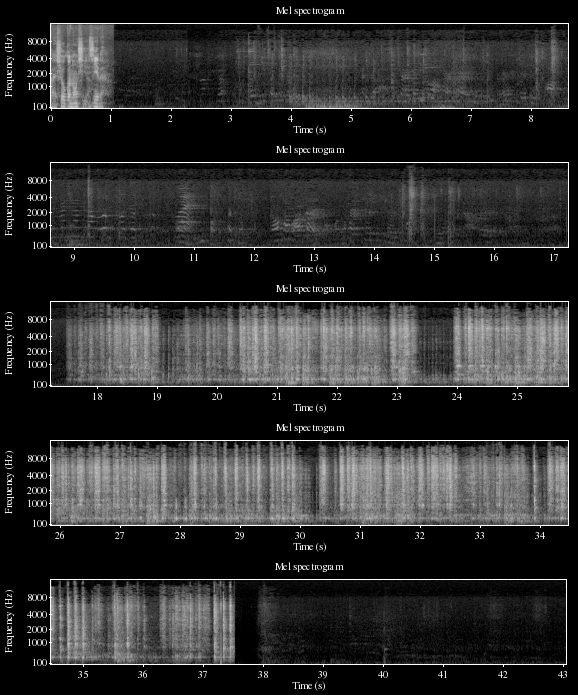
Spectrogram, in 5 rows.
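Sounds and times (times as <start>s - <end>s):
file scraping a hard surface: 17.5s - 37.6s.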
